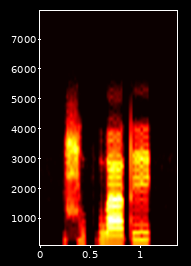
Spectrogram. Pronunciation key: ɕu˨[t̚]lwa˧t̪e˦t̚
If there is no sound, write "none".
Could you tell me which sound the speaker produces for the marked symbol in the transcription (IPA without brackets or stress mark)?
k̚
